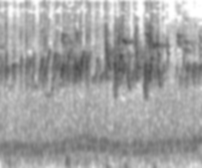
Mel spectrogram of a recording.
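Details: Training song of a European goldfinch: dense, fast tinkling twitter of short chirps and buzzy notes, with thin whistled streaks and a dipping note near the end, over a faint low drone.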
